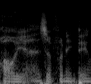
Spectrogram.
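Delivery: breathy, very quiet whispered aside. Retelling how people quietly talk during a movie: imitating a whisper. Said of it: "it's one thing to whisper to your homie".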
